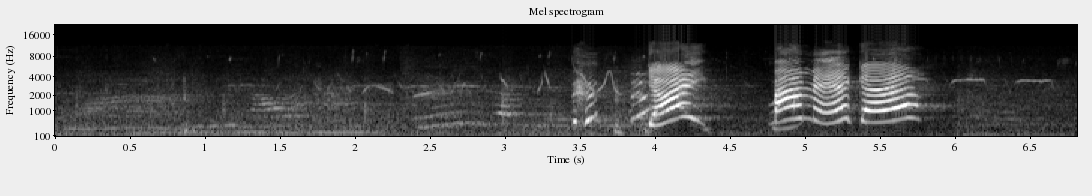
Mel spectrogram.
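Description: A young woman laughs and speaks nearby.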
